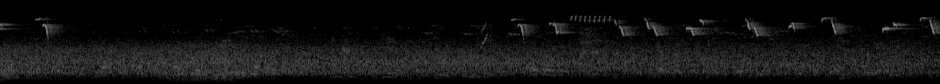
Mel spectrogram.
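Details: European goldfinch singing in a contest, a performance in the amarillo de repique style dated 03 02 13; after a quiet opening, high descending whistled notes and buzzy trills repeat roughly once a second over steady background noise.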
